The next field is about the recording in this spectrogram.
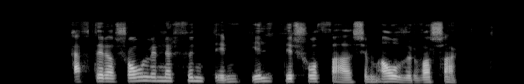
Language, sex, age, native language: Icelandic, male, 30-39, Icelandic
